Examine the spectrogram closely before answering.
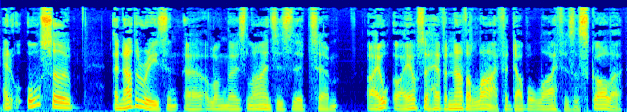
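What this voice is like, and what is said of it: Australian accent. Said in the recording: “my accent, I'm an Australian”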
